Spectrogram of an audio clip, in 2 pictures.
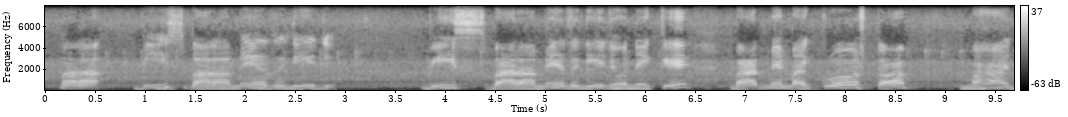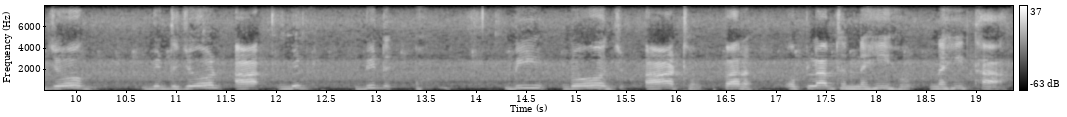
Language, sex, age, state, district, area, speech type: Hindi, female, 60+, Uttar Pradesh, Sitapur, rural, read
